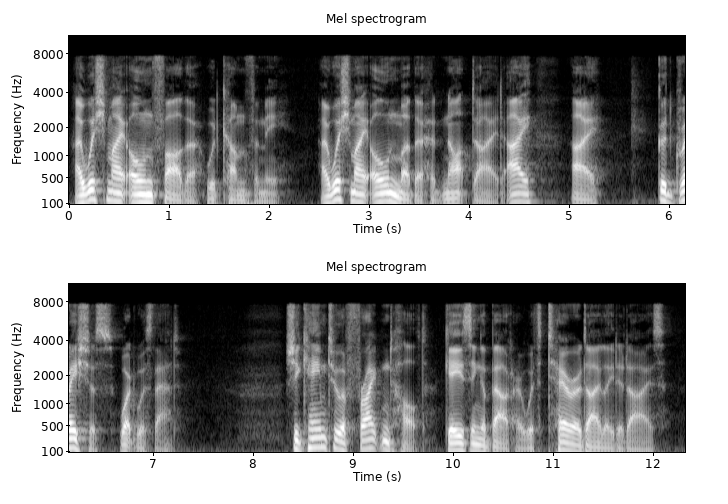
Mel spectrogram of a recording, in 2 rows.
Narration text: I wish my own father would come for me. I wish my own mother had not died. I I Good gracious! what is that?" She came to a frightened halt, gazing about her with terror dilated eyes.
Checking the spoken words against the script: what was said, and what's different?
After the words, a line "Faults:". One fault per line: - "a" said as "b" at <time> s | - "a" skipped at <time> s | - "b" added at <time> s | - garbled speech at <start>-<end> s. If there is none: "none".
I wish my own father would come for me. I wish my own mother had not died. I I Good gracious! what was that?" She came to a frightened halt, gazing about her with terror dilated eyes.
Faults:
- "is" said as "was" at 6.8 s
